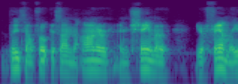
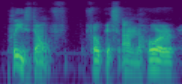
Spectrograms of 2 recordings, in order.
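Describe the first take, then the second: First: "honor" clearly said as honor after a slip; carefully restating "honor" the right way; corrected reading. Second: "horror" read by mistake for honor, with a cut-off start; stumbling over "horror" as if it were honor; misread word. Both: Real, not acted.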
